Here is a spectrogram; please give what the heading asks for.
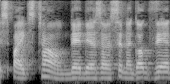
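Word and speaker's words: Speightstown: If I I hope I am pronouncing this correctly, but Spigots Town, Spikes. Spikes. Okay. Spikes Town.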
